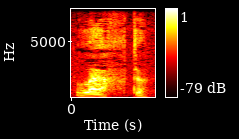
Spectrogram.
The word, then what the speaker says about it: laughed: Laughed termina con la letra D. Laughed. Pero tiene sonido de T.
